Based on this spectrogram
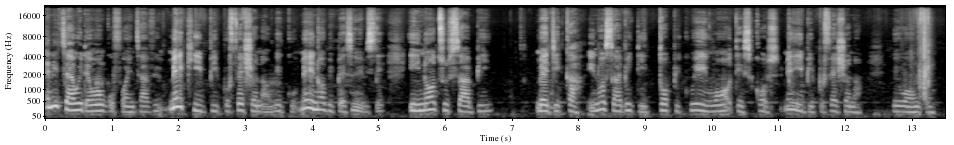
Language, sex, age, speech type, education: Nigerian Pidgin, female, 15-29, spontaneous, tertiary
